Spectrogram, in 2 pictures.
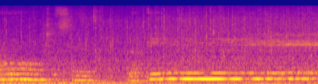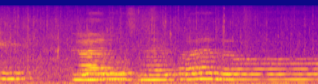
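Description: Slow, chant-like singing in long held notes, one held for over two seconds, then a short break before the melody moves on in drawn-out steps.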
